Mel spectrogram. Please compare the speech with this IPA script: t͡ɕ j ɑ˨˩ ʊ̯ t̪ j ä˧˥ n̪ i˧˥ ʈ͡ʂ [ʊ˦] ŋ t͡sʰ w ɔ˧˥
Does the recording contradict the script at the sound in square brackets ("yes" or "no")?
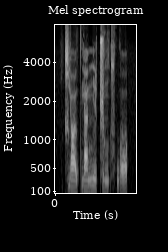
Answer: yes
